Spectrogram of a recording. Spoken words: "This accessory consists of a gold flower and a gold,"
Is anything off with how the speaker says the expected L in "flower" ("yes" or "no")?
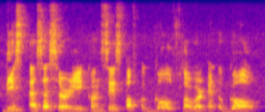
no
